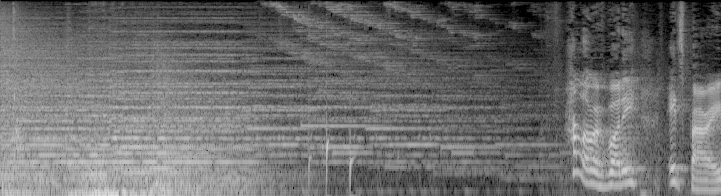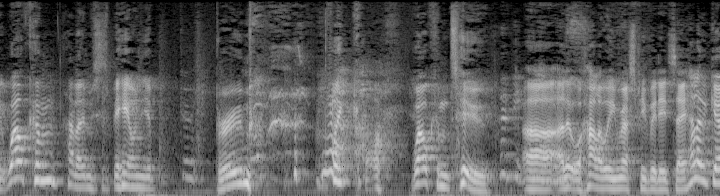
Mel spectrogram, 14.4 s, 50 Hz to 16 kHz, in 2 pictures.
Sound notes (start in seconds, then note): 0.0 mystical music; 9.7 laughs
